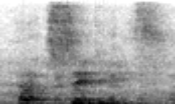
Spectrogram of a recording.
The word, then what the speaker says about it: Khurtsidze: I'm told that is the correct pronunciation. It should actually be Khurtsidze. Khurtsidze.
